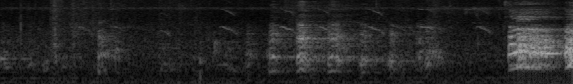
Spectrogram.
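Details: Native hen with chicks making the clucking food call to show them food is good to eat; soft broken clucks, then a sudden loud harsh call at the end.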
